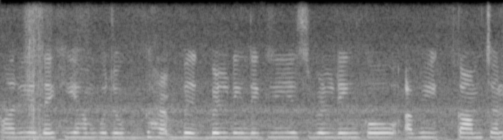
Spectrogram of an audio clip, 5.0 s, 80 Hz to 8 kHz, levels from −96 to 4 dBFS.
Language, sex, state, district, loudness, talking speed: Hindi, female, Chhattisgarh, Raigarh, -18 LUFS, 200 wpm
